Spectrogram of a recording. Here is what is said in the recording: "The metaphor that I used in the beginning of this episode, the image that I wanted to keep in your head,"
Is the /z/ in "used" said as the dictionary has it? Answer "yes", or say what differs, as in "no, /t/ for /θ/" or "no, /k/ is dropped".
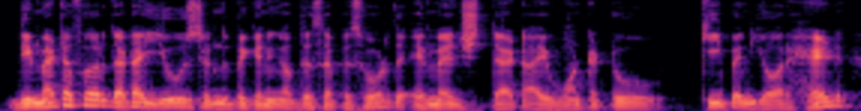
yes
